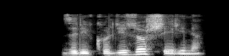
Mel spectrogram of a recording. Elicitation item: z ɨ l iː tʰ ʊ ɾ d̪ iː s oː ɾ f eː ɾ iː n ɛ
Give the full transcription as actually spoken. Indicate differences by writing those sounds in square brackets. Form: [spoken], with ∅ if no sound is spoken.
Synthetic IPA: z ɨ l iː [kʰ] ʊ ɾ d̪ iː [z] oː ɾ [ʃ] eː ɾ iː n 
